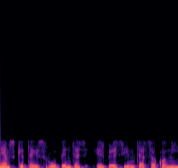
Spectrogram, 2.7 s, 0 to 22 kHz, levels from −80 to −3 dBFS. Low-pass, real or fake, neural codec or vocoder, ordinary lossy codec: 3.6 kHz; real; none; Opus, 16 kbps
